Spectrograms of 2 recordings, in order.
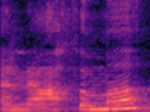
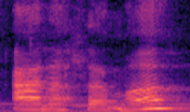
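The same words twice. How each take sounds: First: The word is pronounced the English way. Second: The word is pronounced the Spanish way. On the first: The speaker calls it right. "not anathema" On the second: The speaker calls it wrong. "my Spanish mind is anathema"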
